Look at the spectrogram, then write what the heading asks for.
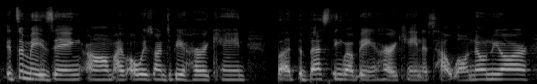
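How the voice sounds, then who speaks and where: A woman's voice: fairly high pitch, level tone, fast talker. A woman in her twenties, from Puerto Rico, answering interview questions in a casual way with filler words. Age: 20s. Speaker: student athlete guest.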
